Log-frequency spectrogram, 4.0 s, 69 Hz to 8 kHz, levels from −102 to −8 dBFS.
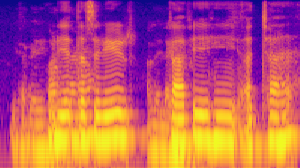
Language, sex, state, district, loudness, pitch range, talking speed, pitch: Hindi, male, Bihar, Patna, -15 LUFS, 135-155 Hz, 105 wpm, 150 Hz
